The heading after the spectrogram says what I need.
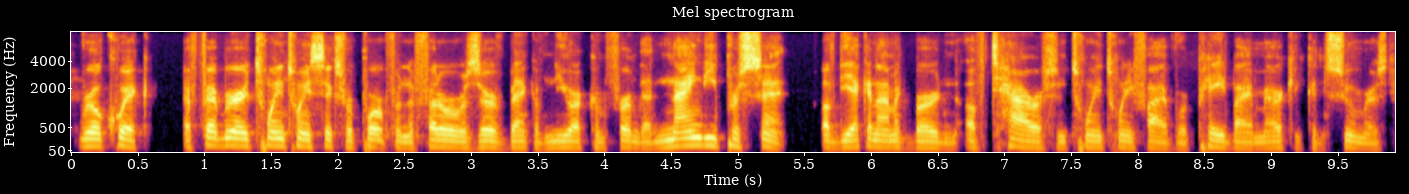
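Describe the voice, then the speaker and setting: A man's voice: fairly low pitch, a little mellow, no echo, clean studio sound. Joking man host fact-checking live. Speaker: host of a watch party. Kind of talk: casual live commentary.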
